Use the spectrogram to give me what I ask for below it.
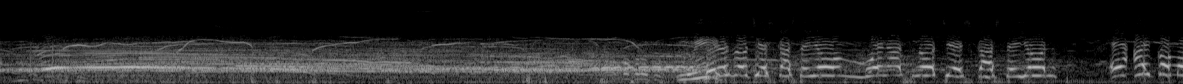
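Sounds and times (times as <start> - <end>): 
large crowd cheering: 0.0 - 11.8
shouts and whoops: 0.1 - 8.4
crowd clapping: 0.2 - 7.9
speech: 6.8 - 10.7.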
